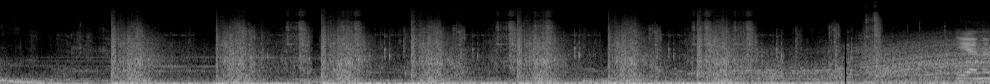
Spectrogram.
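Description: Repeated heavy shotgun blasts in the first-person shooter F.E.A.R. 2: Project Origin, about eight booming shots spaced roughly a second apart, loud and close, with a voice talking over the action.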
